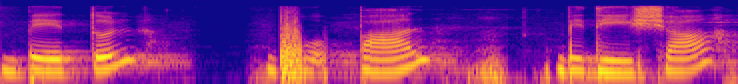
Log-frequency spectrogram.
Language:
Hindi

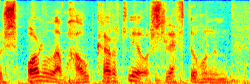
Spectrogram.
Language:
Icelandic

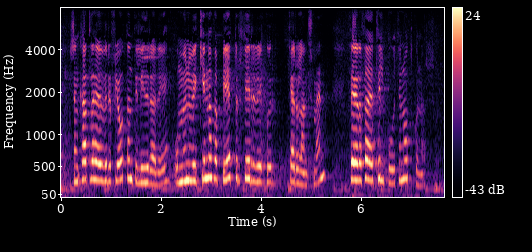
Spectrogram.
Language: Icelandic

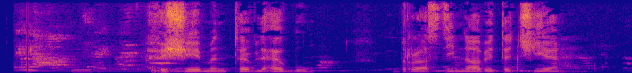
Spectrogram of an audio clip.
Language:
Kurdish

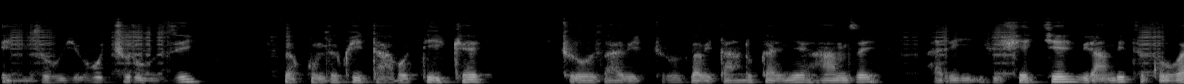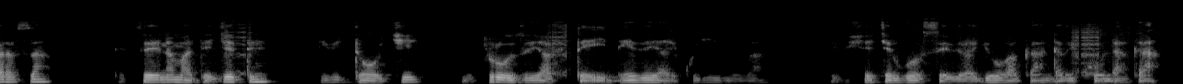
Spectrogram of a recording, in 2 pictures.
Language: Kinyarwanda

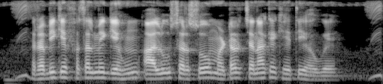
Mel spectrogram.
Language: Bhojpuri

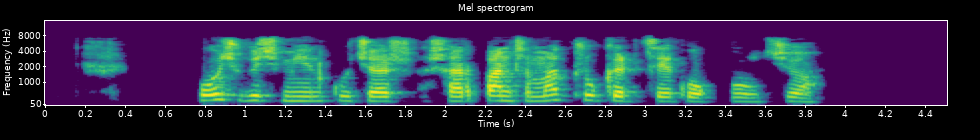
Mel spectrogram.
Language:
Mari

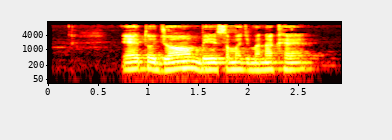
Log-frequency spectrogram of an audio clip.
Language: Marwari (Pakistan)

